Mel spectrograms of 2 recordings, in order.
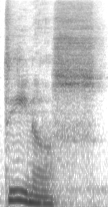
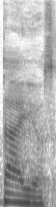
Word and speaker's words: Tinnos: the cinematics as So yes it would be pronounced like tinos the name of the city not taos Ah tainos I say Ah well well it's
